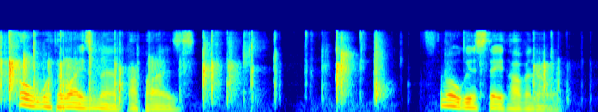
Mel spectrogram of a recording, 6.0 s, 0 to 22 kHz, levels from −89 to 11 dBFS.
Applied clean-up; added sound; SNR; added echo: neural mask model RNNoise.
